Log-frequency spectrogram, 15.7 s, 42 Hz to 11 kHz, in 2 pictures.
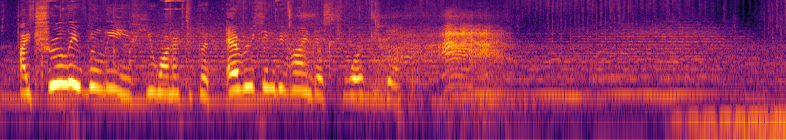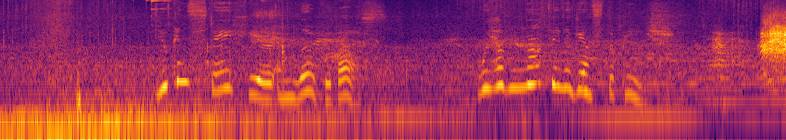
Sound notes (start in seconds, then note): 3.6 Giree snarls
